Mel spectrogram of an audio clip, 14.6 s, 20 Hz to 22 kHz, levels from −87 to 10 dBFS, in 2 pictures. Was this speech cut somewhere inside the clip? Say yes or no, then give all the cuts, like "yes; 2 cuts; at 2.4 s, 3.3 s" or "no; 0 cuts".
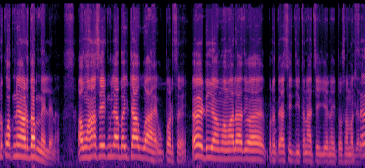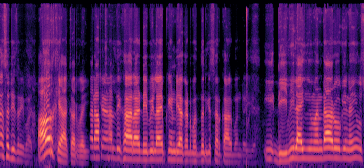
yes; 1 cut; at 9.2 s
